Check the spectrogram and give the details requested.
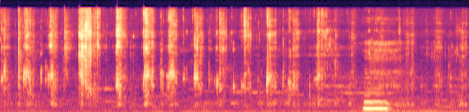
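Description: Close-miked chewing and crunching of raw bitter melon (pare), a rapid run of crisp, watery bites. About five and a half seconds in comes a brief hummed "mm".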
